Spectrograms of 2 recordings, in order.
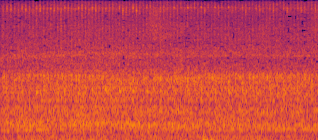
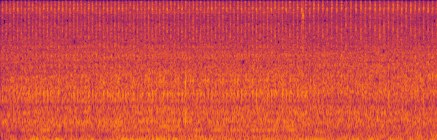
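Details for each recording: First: Hyundai Elantra SE petrol engine idling evenly with a steady hum, no stumbles, after an ignition coil wire or injector wire is reconnected; contrasts with shaking misfire from a bad coil, spark plug or injector. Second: Hyundai Elantra SE petrol engine idling roughly with uneven stumbling thump and shaking after an ignition coil wire is unplugged: one cylinder misfiring, steady again when reconnected.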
